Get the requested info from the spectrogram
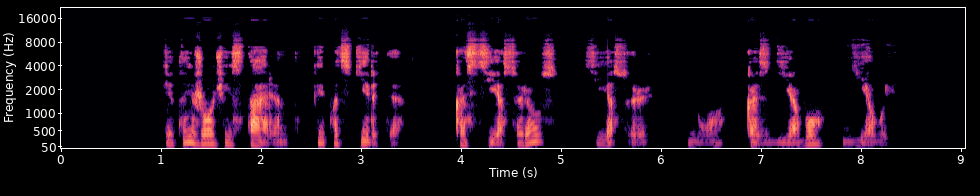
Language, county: Lithuanian, Vilnius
